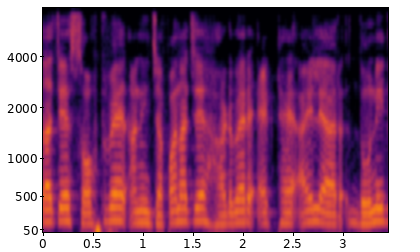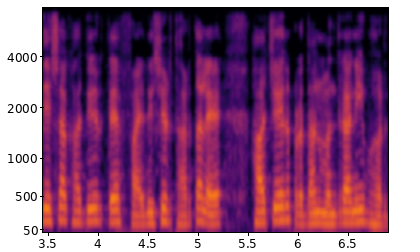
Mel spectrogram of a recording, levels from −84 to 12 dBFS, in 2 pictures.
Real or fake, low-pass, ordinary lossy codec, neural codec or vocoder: fake; 7.2 kHz; none; codec, 44.1 kHz, 7.8 kbps, DAC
